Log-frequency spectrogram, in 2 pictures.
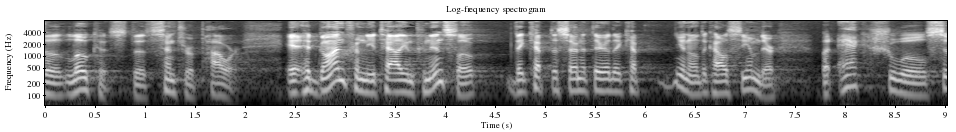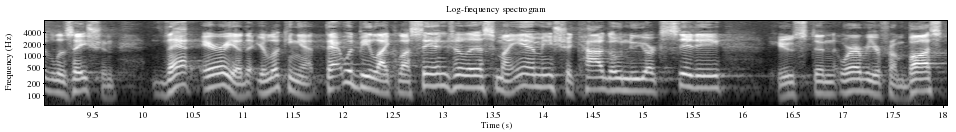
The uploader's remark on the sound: Here is our third session at the prophetic conference we just finished at Word of Life in Hudson, Florida.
